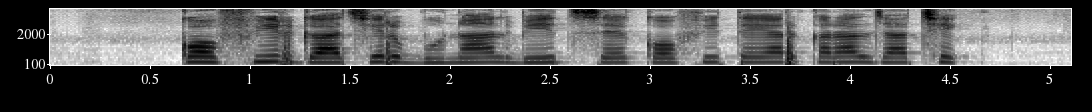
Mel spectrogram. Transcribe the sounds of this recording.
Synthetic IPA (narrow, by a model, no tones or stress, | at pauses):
kɔːpʰiɾɡaːt͡ʃʰeɾbʱʊnaːlbiːd̪sekɔːpʰit̪əjaɾkəɾəld͡ʒaːt͡ʃʰek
